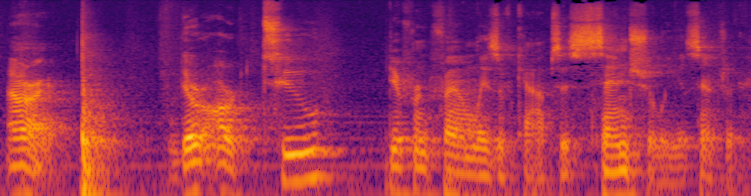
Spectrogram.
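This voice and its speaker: In a fairly low, gravelly voice at a moderate pace, a man congested from allergies gives casual product talk about caps, trying each on as he chats animatedly. The counter camera catches him moving in and out of frame, and the big wooden-shelved shop adds echo and a faint hum.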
